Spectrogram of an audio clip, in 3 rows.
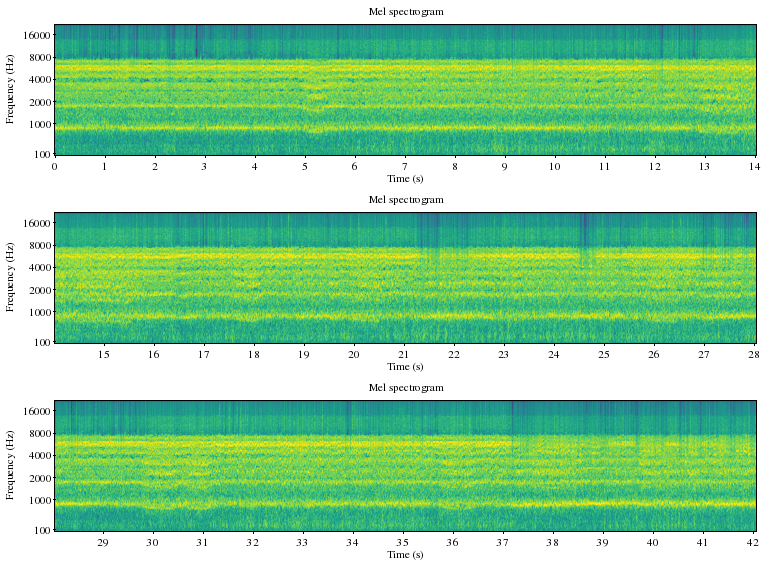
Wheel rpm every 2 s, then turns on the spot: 230, 230, 230, 230, 230, 230, 220, 210, 230, 230, 220, 220, 230, 220, 230, 220, 230, 230, 220, 220, 220.
none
